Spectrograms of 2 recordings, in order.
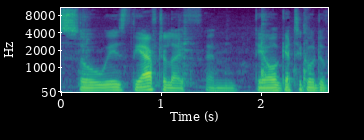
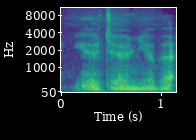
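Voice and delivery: deep, rough, creaky, gravelly voice; 3 semitones lower than usual. Retelling a film moment where the hero addresses children, Batman voice. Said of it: "he goes into his Batman voice basically".

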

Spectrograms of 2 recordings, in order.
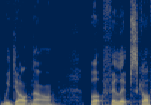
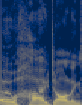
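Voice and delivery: posh, high-pitched, a bit loud raised voice; 8 semitones higher, 6 dB louder than usual. Retelling Charlotte Tilbury giving out an award: Charlotte Tilbury impression. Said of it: "And she was like".

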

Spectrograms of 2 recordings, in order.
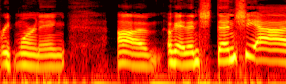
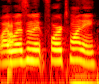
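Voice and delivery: ordinary talk

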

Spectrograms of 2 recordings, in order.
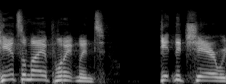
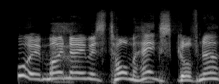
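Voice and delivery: high, put-on British accent; 8 semitones higher than usual. Joking that Tom Hanks is secretly British: British Tom Hanks voice. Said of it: "That's what he sounds like".

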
